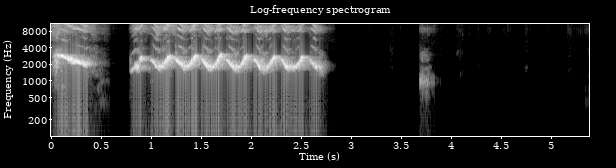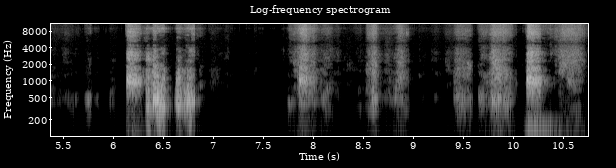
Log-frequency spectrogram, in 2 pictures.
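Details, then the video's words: Greater green leafbird giving a strange sound: a loud trilling whistle that wavers rapidly up and down for about two seconds, followed by scattered soft clicks and taps. "SUARA ANEH BURUNG CUCAK HIJAU"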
